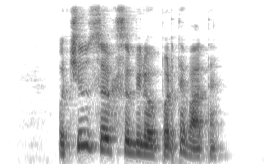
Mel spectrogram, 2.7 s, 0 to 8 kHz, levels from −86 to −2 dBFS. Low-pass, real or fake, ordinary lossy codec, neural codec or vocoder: 7.2 kHz; real; none; none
